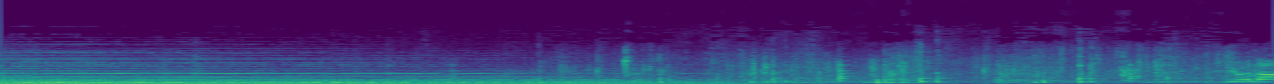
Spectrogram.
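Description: Film-score music of sustained held chords over a low drone, fading out about four seconds in. As it fades, scattered light clicks and scuffs come in, fitting footsteps of men walking in a prison yard.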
